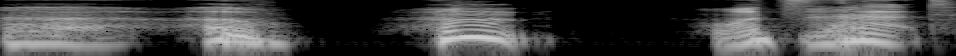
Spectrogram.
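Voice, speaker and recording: The speaker uses a raspy put-on character voice. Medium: read story. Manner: rude, grunting.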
